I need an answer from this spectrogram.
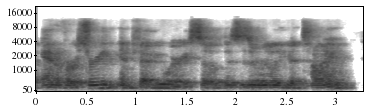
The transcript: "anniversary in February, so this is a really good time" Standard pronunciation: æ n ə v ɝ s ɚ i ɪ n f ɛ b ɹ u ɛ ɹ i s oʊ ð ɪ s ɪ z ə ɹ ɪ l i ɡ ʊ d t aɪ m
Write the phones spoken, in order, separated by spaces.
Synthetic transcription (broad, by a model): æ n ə v ɝ s ɚ i ɪ n f ɛ b ɹ u ɛ ɹ i s oʊ ð ɪ s ɪ z ə ɹ ɪ l i ɡ ʊ d t aɪ m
